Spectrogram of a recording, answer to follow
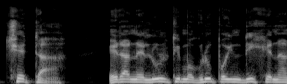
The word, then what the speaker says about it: Shetá: Los Shetá, se pronuncia Cheta, eran el último grupo indígena nómada del sur de España.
